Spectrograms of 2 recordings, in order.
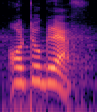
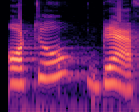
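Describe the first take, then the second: First: Said in the usual way. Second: Autograph slowed right down; slow model take. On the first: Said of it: "normal repeat". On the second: Shown as a demonstration. Teacher modelling autograph slowly for students. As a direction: sound it out slowly. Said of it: "slow model take".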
